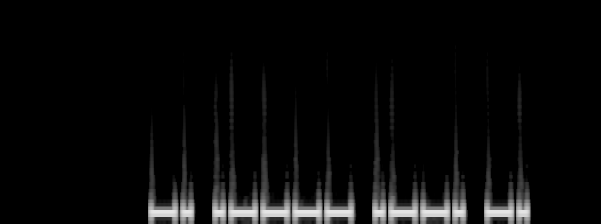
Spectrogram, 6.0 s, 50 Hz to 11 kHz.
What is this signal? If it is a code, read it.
Morse code, heard as a keyed tone, about 15 wpm, 700 Hz. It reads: N1PN
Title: USA Call Signs - 4 Characters - Repeated 2x - 15wpm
